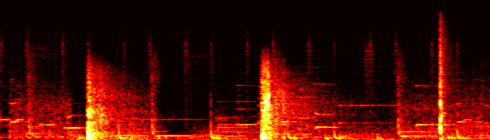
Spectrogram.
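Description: Three sharp, heavy impacts about two seconds apart: blows striking an ACTICO cycling helmet in a crash test, over background music.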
